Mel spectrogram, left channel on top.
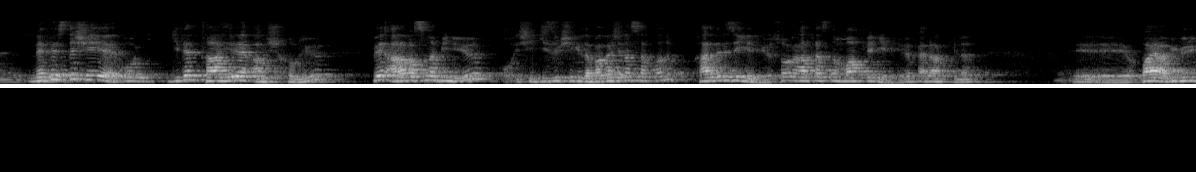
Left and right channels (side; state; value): right; silent; digital silence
